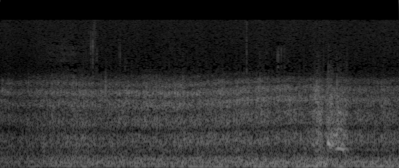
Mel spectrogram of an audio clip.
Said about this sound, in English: Ladies and gentlemen, we're coming in for a landing at Don Mueang Airport in Bangkok. Will you fasten your seat belts, please, and extinguish your cigarettes?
